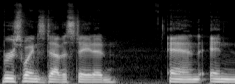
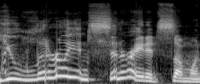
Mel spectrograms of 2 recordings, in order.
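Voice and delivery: high-pitched voice cracking with uncontained emotion; 11 semitones higher, 4 dB louder than usual. Ranting about a tv character who incinerated someone, voice cracking. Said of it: "My voice is cracking".

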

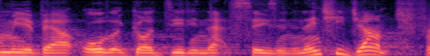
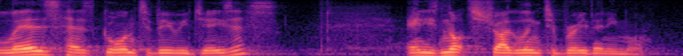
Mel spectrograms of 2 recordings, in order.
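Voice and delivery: usual speaking voice

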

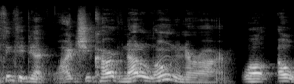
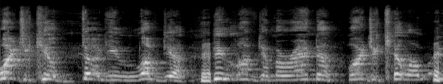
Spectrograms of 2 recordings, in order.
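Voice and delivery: high, drawn-out, completely unhinged voice; 8 semitones higher than usual. Retelling the sheriff's interrogation of miranda: imitating the sheriff losing it. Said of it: "loses his mind".

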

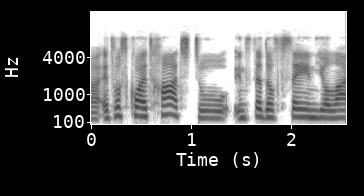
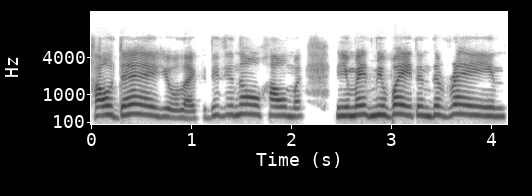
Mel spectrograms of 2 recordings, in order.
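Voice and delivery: put-on over-the-top, thickly laid-on Russian accent; 4 semitones higher than usual. A speaker retells a repetition practice session, in an exaggerated Russian accent. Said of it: "With an exaggerated Russian accent".

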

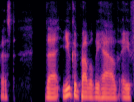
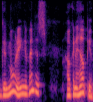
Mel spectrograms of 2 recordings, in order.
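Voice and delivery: crisp, high-pitched feminine voice; 9 semitones higher than usual. Voicing the person who answers an office phone: crisp feminine voice. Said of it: "you hear a crisp, feminine voice".

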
